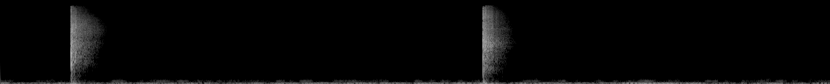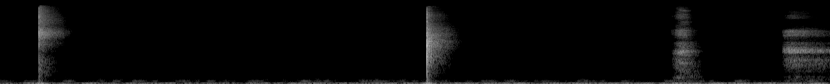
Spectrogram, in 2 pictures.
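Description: Four sharp paddle spanking strikes land alone at a slow, steady pace, each a loud crisp smack spaced about four seconds apart, followed by a couple of soft breathy sighs.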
